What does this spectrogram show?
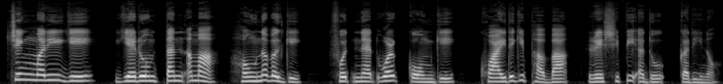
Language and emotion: Manipuri, neutral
